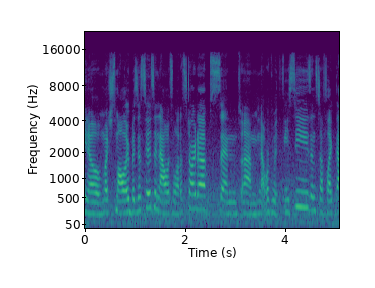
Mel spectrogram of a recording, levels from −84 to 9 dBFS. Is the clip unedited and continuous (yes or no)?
yes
